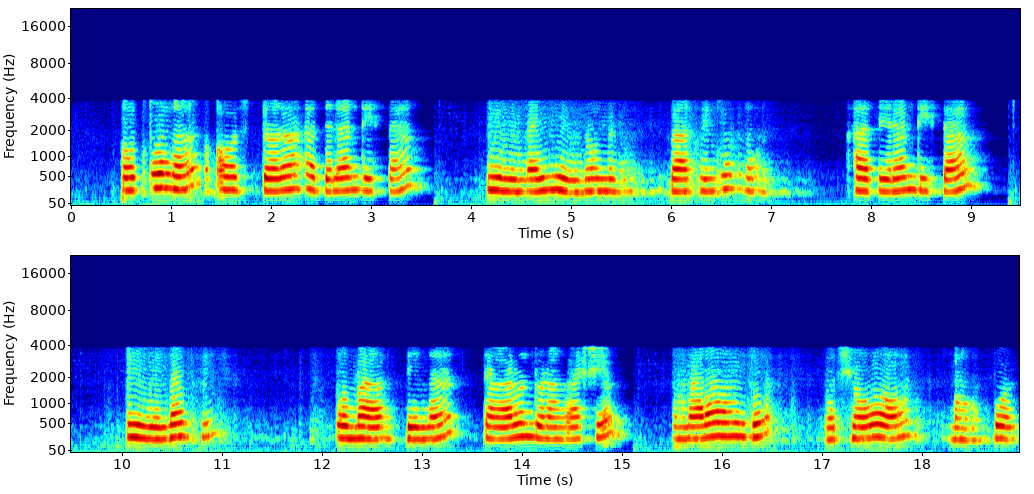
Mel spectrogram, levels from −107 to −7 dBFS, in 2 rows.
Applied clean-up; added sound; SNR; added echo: neural mask model DeepFilterNet 3.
